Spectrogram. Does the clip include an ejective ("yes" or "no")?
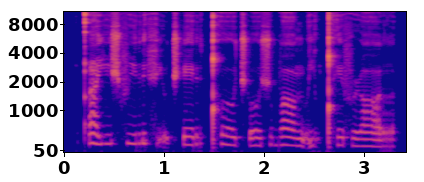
yes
